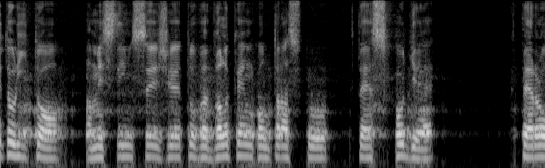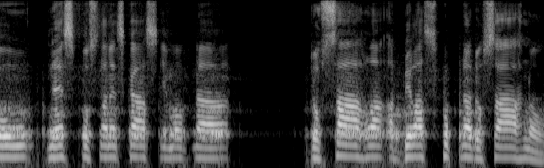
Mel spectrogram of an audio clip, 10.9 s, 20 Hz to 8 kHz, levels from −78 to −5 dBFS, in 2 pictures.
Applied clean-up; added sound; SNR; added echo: neural mask model RNNoise.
